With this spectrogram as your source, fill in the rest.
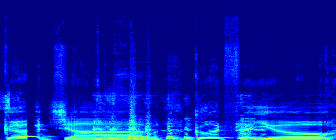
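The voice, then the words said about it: Put-on accent. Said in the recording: “I have to put on accents to be sincere.”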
